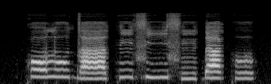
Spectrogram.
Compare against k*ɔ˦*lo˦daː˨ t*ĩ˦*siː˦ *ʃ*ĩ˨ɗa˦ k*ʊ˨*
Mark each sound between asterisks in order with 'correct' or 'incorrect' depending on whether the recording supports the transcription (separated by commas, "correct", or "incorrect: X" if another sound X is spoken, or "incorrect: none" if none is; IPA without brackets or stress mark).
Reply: correct, correct, incorrect: s, incorrect: ʊ˦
